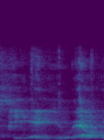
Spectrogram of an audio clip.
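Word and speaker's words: Paule: Paul Marshall and it's p a u l e a woman U although she pronounces it Paul and uh it's about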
